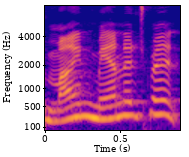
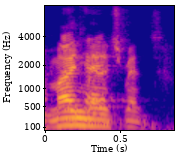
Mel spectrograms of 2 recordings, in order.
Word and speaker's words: Mind MGMT: your journal talking about mind MGMT it's a mine management or is it and it's pronounced banishment yeah mine management yeah every time I will just eat that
